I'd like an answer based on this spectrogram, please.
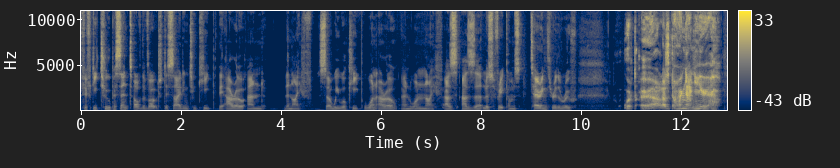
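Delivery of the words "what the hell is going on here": snarling demon voice, very high and very loud. Narrating a story as Lucifreet tears through the roof, Lucifreet snarling. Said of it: "He snarls".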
